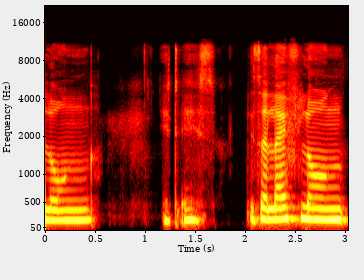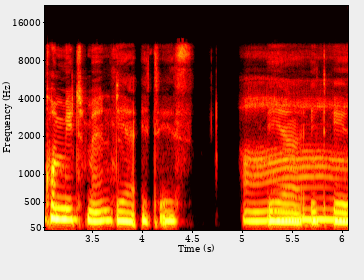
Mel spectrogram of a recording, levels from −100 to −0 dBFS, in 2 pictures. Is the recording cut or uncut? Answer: uncut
